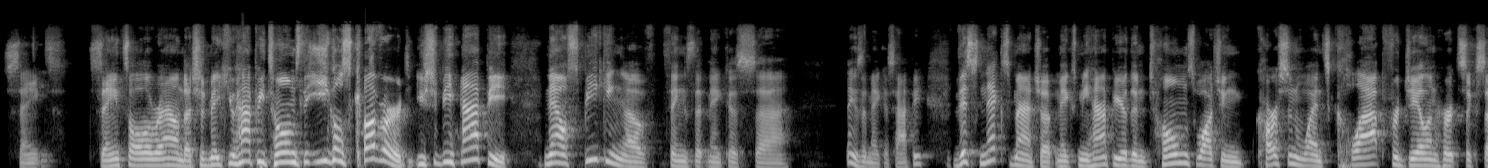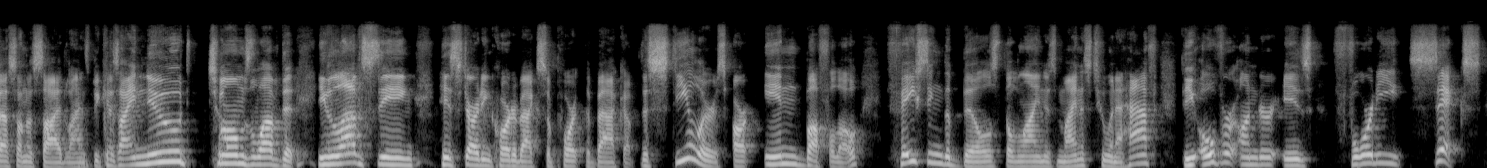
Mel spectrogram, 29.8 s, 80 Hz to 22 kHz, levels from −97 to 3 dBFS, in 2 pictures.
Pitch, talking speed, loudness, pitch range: 150 Hz, 170 wpm, -24 LUFS, 125-195 Hz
